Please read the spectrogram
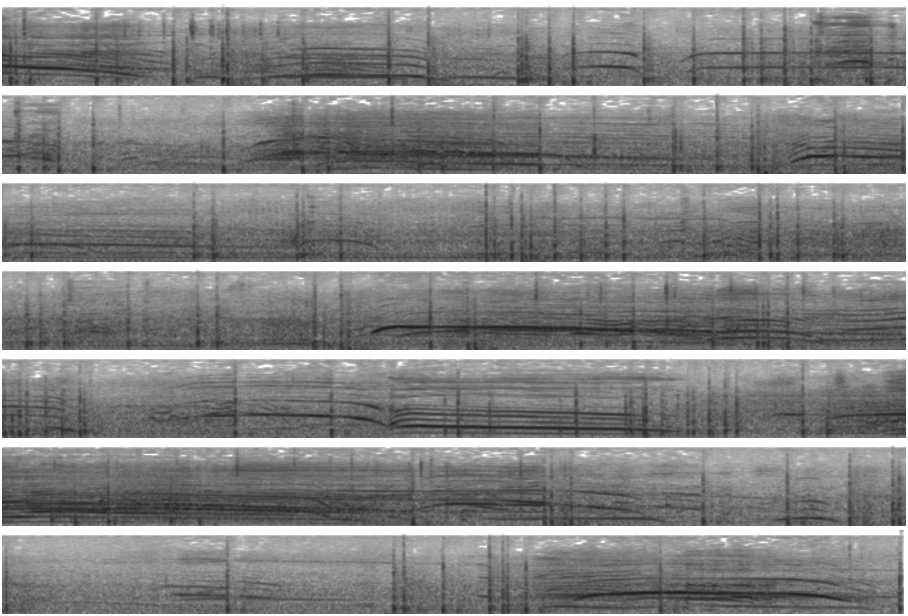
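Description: Aerial fireworks going off in a run of bangs and crackles, with many people's voices rising and falling throughout.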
